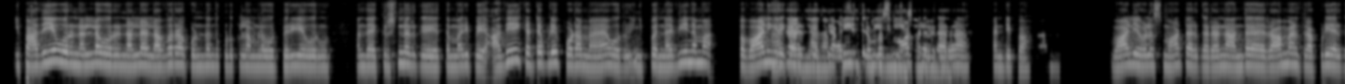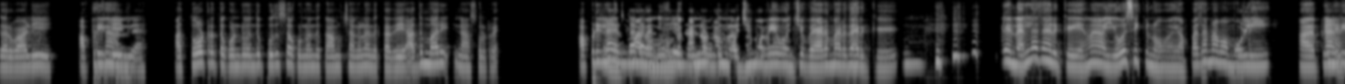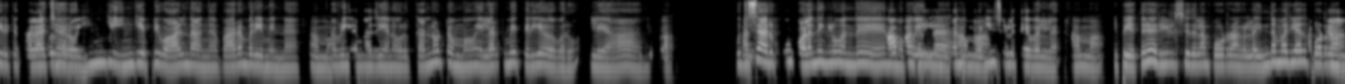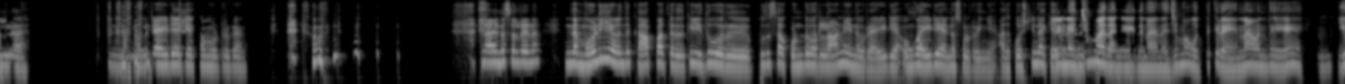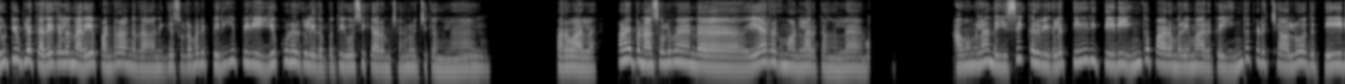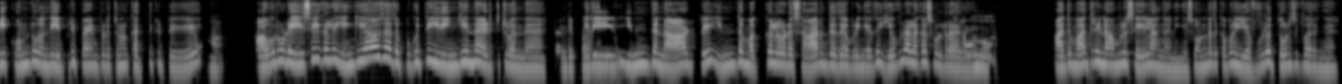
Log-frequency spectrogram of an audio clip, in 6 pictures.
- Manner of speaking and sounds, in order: in English: "கெட்டப்"; in English: "ஸ்மார்ட்"; in English: "ஸ்மார்ட்"; laugh; laugh; laugh; inhale; chuckle; other background noise
- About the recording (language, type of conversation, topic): Tamil, podcast, மொழியை கைவிடாமல் பேணிப் பாதுகாத்தால், உங்கள் மரபை காக்க அது உதவுமா?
